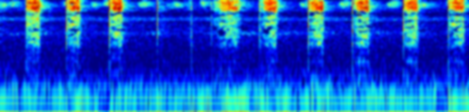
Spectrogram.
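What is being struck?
Chalk stick scraped by a knife blade.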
